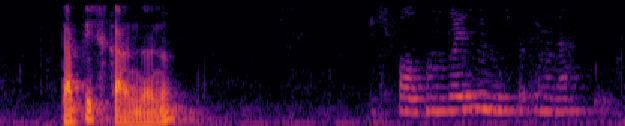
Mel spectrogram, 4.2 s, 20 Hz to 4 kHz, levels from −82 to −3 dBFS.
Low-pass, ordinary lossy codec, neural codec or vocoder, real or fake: 3.6 kHz; none; none; real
